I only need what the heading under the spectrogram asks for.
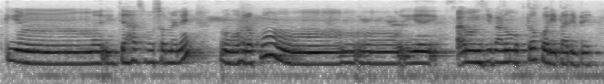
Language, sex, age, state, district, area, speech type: Odia, female, 30-45, Odisha, Mayurbhanj, rural, spontaneous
